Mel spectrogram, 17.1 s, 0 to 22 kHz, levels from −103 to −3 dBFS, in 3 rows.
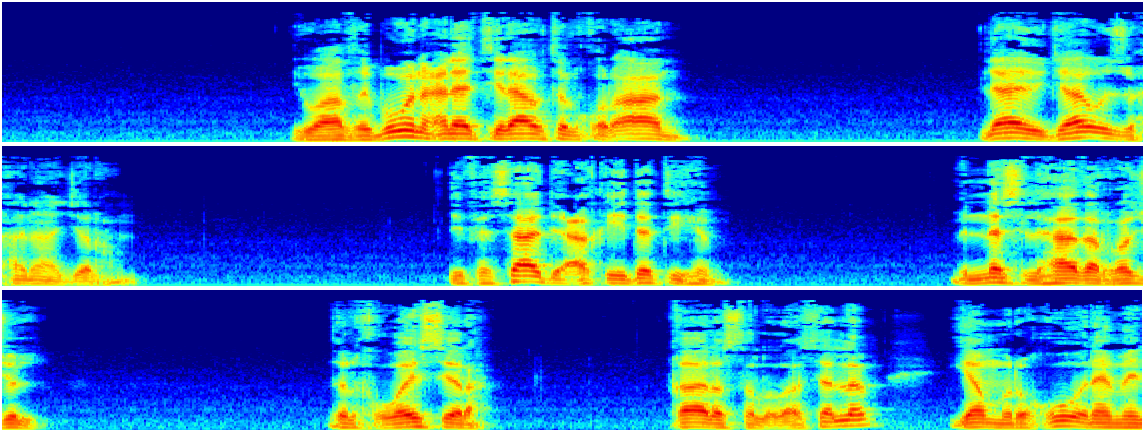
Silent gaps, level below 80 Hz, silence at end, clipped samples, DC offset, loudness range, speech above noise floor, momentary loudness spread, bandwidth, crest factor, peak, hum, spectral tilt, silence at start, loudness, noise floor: none; -52 dBFS; 0 s; under 0.1%; under 0.1%; 5 LU; 49 dB; 15 LU; 16.5 kHz; 18 dB; -2 dBFS; none; -5 dB/octave; 1.45 s; -18 LUFS; -66 dBFS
